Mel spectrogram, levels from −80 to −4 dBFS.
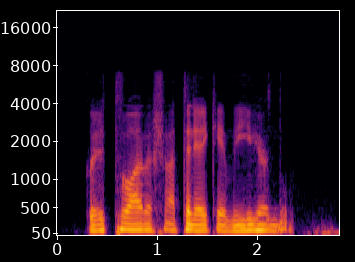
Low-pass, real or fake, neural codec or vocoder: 7.2 kHz; fake; codec, 16 kHz, 0.5 kbps, X-Codec, HuBERT features, trained on general audio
